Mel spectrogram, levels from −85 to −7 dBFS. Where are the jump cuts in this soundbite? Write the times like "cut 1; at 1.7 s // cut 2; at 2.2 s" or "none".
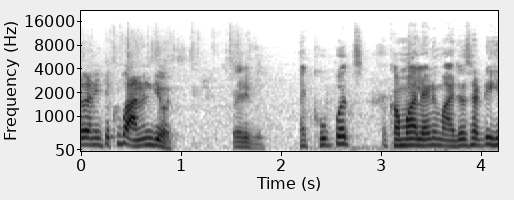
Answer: none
